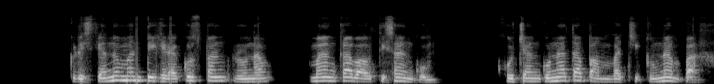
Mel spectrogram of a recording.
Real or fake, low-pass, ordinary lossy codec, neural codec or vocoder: real; 9.9 kHz; Opus, 24 kbps; none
